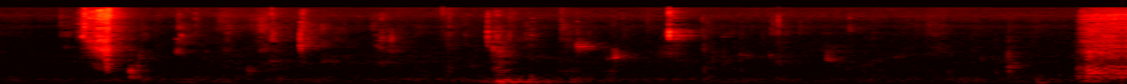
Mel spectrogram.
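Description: Quiet, scattered chewing and mouth sounds of children chewing gum, with small handling clicks. A short noisy rush comes about half a second in and again near the end, and a low bump around the middle.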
